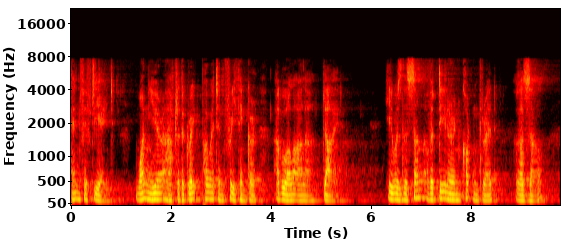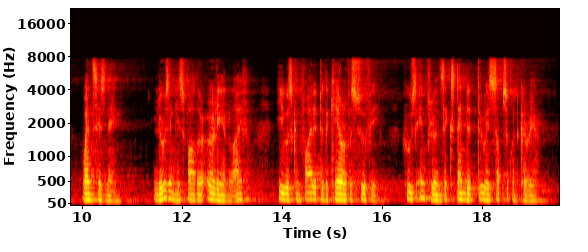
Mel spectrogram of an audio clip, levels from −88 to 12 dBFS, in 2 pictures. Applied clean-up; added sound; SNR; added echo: none; none; none; reverberation time 2.2 s.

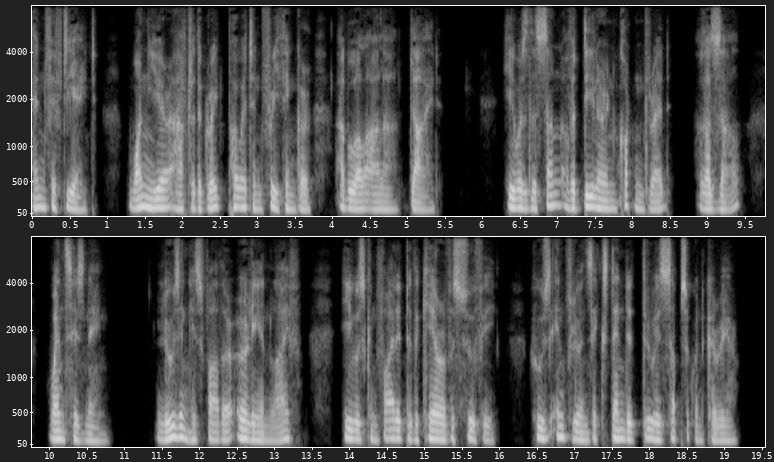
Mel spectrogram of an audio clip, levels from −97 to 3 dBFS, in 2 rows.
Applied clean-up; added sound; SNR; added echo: none; none; none; none.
